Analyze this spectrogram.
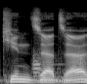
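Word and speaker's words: Kin-dza-dza!: was just rewatching bits of what is it kin zazza is how you say it cool and it's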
